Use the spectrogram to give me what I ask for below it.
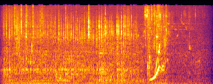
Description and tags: A water bottle is pushed and falls off the curb. The liquid inside gurgles.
